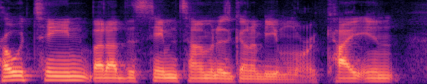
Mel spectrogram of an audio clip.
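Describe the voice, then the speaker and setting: A man talks with a non-native accent. His pitch is fairly low, with ordinary pitch variation. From not the US. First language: not English. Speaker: pet reptile keeper and breeder. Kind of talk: educational tutorial.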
